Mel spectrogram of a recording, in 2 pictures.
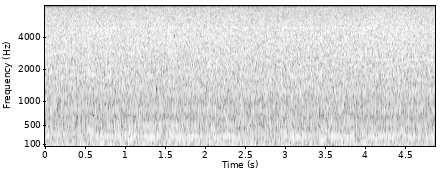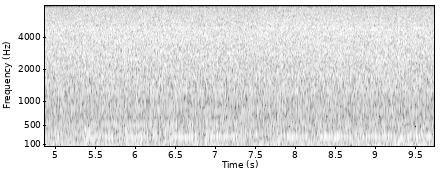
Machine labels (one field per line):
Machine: slide rail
